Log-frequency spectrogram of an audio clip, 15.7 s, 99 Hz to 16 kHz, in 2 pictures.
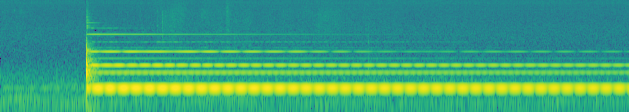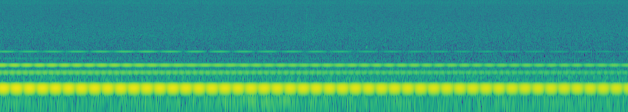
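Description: A 16 cm hand-forged Tibetan singing bowl tuned to about 299 Hz (the note D), struck once about a second in, then ringing on with a low hum and several higher overtones. The ring pulses about three to four times a second as it slowly fades.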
